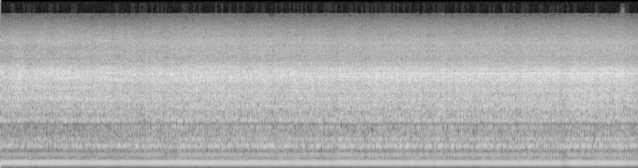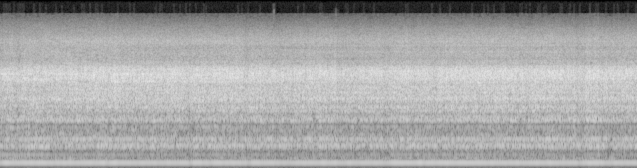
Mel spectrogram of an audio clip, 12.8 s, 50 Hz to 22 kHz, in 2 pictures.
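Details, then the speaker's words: Micro hydro turbine a few days after piping install, gauge near 50 psi (from 60): steady tonal hum over rushing water that sags in pitch, turbine slowing because water supply is too low to keep the big nozzle fed; earlier described as noisy and a little raspy. "all right so we dropped pretty good our water supply is still not significant enough to keep our big nozzle nice and fed"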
